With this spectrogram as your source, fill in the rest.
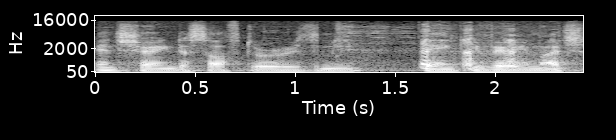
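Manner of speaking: pointed, dry, ironic sarcastic tone. Jokingly thanking a colleague who kept software for a year: mock sarcastic thanks. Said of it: "That's me being sarcastic".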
